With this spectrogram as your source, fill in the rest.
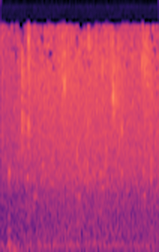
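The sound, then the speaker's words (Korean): Steady rain falling in Gimhae, a dense, even hiss of drops with scattered patters on a surface, continuous and fairly soft throughout, with no voices. “출발할 때는 맑았던 하늘에 어느새 먹구름이 끼고 영선 씨가 김해에 도착할 즈음에는 비가 내리기 시작했습니다.”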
